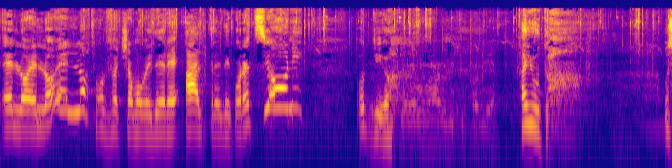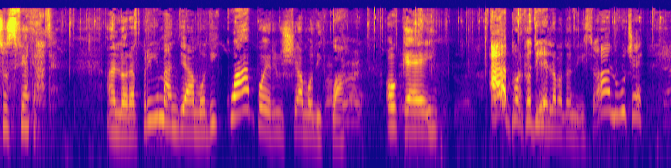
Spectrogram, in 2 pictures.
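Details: Adult female with Tourette syndrome: vocal tics with coprolalia, sudden involuntary swearing outbursts interrupting her speech.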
